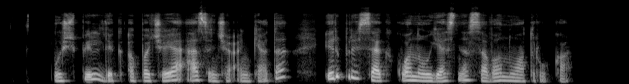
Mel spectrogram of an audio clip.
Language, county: Lithuanian, Telšiai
